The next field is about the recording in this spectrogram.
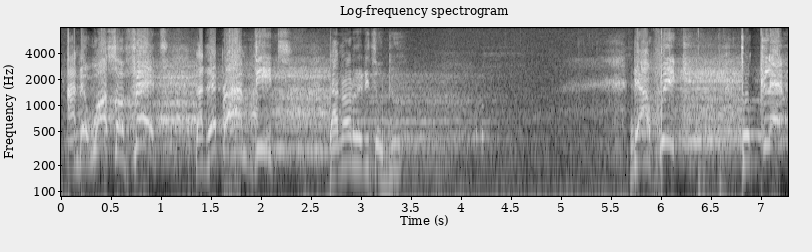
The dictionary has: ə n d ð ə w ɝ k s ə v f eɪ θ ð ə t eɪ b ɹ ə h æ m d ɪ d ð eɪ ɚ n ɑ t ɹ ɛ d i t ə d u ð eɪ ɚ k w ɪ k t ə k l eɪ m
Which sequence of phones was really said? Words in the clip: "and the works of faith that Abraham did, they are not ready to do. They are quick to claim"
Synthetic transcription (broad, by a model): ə n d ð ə w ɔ s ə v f eɪ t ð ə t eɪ b ɹ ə h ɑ m d ɪ d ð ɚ n ɑ t ɹ ɛ d i t ə d u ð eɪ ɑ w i k t ə k l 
